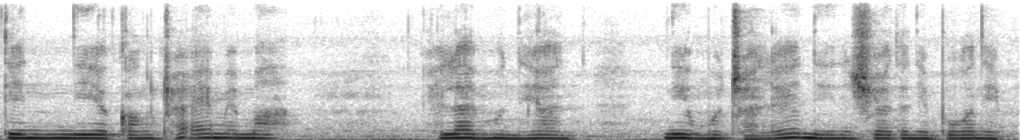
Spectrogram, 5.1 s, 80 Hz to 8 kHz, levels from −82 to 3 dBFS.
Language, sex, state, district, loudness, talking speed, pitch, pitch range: Mizo, female, Mizoram, Aizawl, -15 LUFS, 245 wpm, 200 Hz, 185-215 Hz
